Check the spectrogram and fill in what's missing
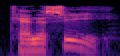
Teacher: nhấn mạnh vào vần cuối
